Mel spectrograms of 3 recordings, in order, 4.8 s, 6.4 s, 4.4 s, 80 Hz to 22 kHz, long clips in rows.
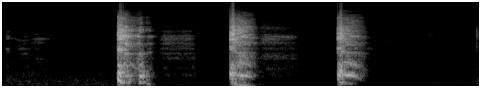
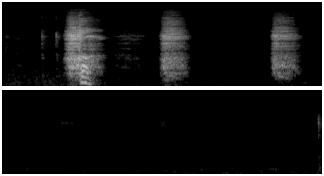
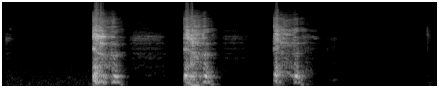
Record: three_cough_length: 4.8 s
three_cough_amplitude: 32768
three_cough_signal_mean_std_ratio: 0.3
exhalation_length: 6.4 s
exhalation_amplitude: 32766
exhalation_signal_mean_std_ratio: 0.24
cough_length: 4.4 s
cough_amplitude: 32768
cough_signal_mean_std_ratio: 0.32
survey_phase: beta (2021-08-13 to 2022-03-07)
age: 45-64
gender: Female
wearing_mask: 'No'
symptom_none: true
symptom_onset: 12 days
smoker_status: Never smoked
respiratory_condition_asthma: false
respiratory_condition_other: false
recruitment_source: REACT
submission_delay: 1 day
covid_test_result: Negative
covid_test_method: RT-qPCR
influenza_a_test_result: Negative
influenza_b_test_result: Negative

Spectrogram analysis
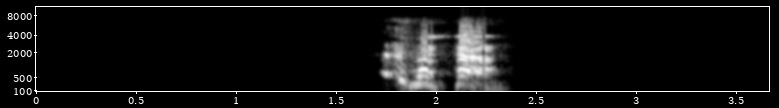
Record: cough_length: 3.7 s
cough_amplitude: 27483
cough_signal_mean_std_ratio: 0.29
survey_phase: beta (2021-08-13 to 2022-03-07)
age: 65+
gender: Male
wearing_mask: 'No'
symptom_none: true
smoker_status: Ex-smoker
respiratory_condition_asthma: false
respiratory_condition_other: false
recruitment_source: REACT
submission_delay: 1 day
covid_test_result: Negative
covid_test_method: RT-qPCR
influenza_a_test_result: Negative
influenza_b_test_result: Negative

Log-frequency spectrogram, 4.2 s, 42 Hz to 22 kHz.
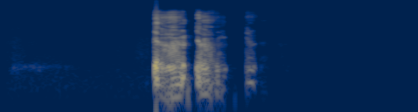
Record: cough_length: 4.2 s
cough_amplitude: 32767
cough_signal_mean_std_ratio: 0.24
survey_phase: beta (2021-08-13 to 2022-03-07)
age: 45-64
gender: Female
wearing_mask: 'No'
symptom_new_continuous_cough: true
symptom_runny_or_blocked_nose: true
symptom_shortness_of_breath: true
symptom_fatigue: true
symptom_fever_high_temperature: true
symptom_headache: true
symptom_onset: 3 days
smoker_status: Never smoked
respiratory_condition_asthma: false
respiratory_condition_other: false
recruitment_source: Test and Trace
submission_delay: 1 day
covid_test_result: Positive
covid_test_method: ePCR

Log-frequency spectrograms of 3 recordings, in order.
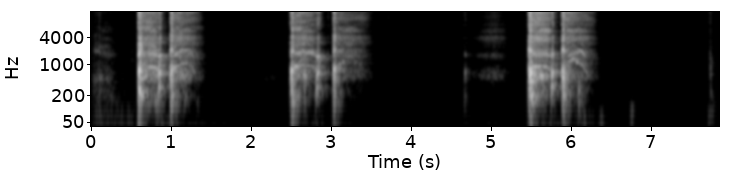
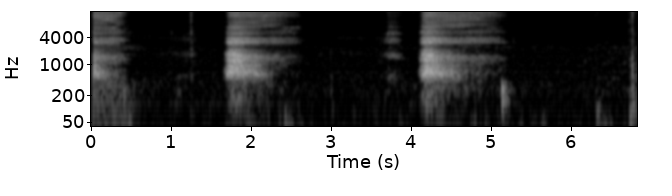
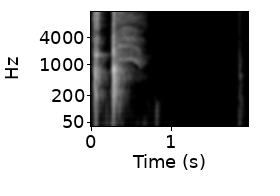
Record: three_cough_length: 7.9 s
three_cough_amplitude: 32768
three_cough_signal_mean_std_ratio: 0.3
exhalation_length: 6.8 s
exhalation_amplitude: 8695
exhalation_signal_mean_std_ratio: 0.37
cough_length: 2.0 s
cough_amplitude: 32768
cough_signal_mean_std_ratio: 0.21
survey_phase: beta (2021-08-13 to 2022-03-07)
age: 45-64
gender: Female
wearing_mask: 'No'
symptom_none: true
smoker_status: Never smoked
respiratory_condition_asthma: false
respiratory_condition_other: false
recruitment_source: Test and Trace
submission_delay: 1 day
covid_test_result: Negative
covid_test_method: RT-qPCR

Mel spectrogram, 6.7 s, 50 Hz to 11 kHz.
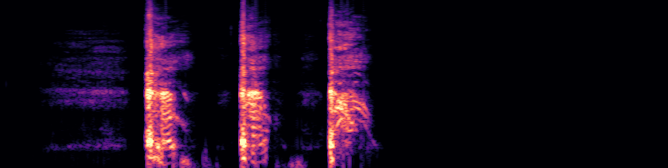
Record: three_cough_length: 6.7 s
three_cough_amplitude: 32768
three_cough_signal_mean_std_ratio: 0.26
survey_phase: beta (2021-08-13 to 2022-03-07)
age: 18-44
gender: Male
wearing_mask: 'No'
symptom_none: true
smoker_status: Never smoked
recruitment_source: REACT
submission_delay: 2 days
covid_test_result: Negative
covid_test_method: RT-qPCR
influenza_a_test_result: Unknown/Void
influenza_b_test_result: Unknown/Void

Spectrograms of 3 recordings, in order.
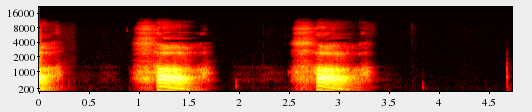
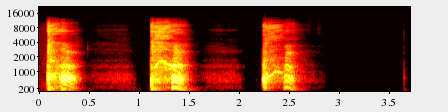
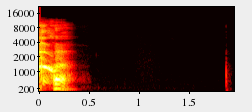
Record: exhalation_length: 4.7 s
exhalation_amplitude: 26730
exhalation_signal_mean_std_ratio: 0.32
three_cough_length: 3.7 s
three_cough_amplitude: 25655
three_cough_signal_mean_std_ratio: 0.37
cough_length: 2.0 s
cough_amplitude: 24255
cough_signal_mean_std_ratio: 0.29
survey_phase: beta (2021-08-13 to 2022-03-07)
age: 65+
gender: Male
wearing_mask: 'No'
symptom_none: true
smoker_status: Never smoked
respiratory_condition_asthma: false
respiratory_condition_other: false
recruitment_source: REACT
submission_delay: 2 days
covid_test_result: Negative
covid_test_method: RT-qPCR
influenza_a_test_result: Negative
influenza_b_test_result: Negative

